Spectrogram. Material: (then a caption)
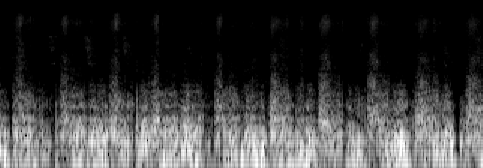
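Foam. Fingers squeeze and then scratch the sides of a dark grey foam windscreen on a microphone. This makes a dense, muffled rustling and crackling, heavy in the low end. Repeated scratching strokes swell and fade without any clear ring.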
